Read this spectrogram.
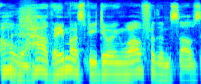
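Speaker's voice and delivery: plain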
